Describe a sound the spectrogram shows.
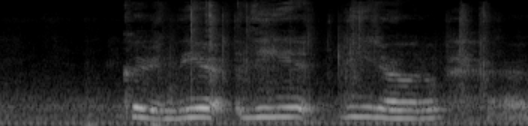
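A young girl speaks close by in a pinched, nasal voice.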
